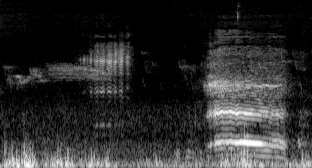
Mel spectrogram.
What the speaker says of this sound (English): to be greeted at the end of the lane by the ewes with their precious little lambs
